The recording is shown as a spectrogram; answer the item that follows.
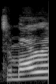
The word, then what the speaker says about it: Tamara: own room hi tamara is it tomorrow or tamera laura galileo yes tomorrow tomorrow you have heard many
